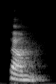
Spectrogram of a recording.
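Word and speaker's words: thumb: इसी तरह यहां पर देखें टी एच यू एम बी थंब। अब थंब में बीन हमारे पास साइलेंट साइलेंट है। क्योंकि ये थंब पढ़ा जाता है।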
